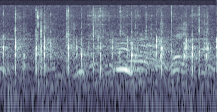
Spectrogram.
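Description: Faint, distant shouts of players calling out on the pitch, with several sharp clicks among them.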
